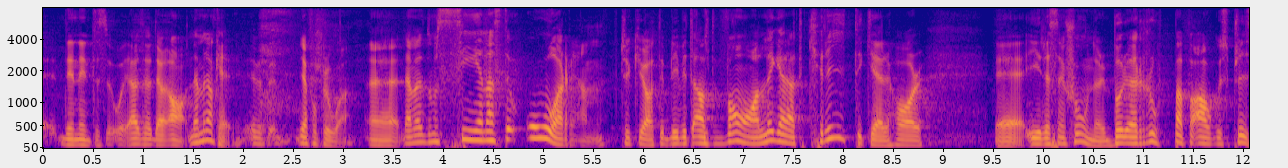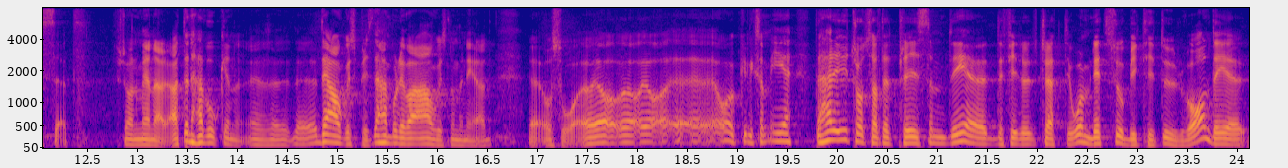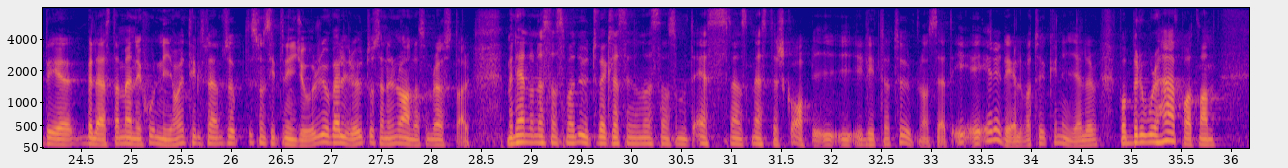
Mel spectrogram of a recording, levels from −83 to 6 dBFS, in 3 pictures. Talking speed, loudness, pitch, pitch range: 230 wpm, -21 LUFS, 125 Hz, 110-150 Hz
